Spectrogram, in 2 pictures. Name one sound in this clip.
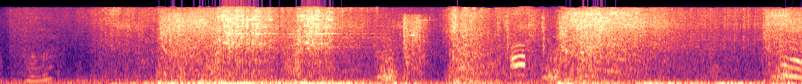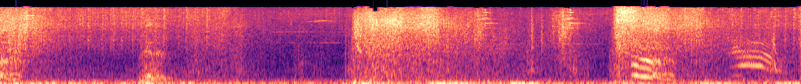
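Electric bolts crackle and roar in loud bursts.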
